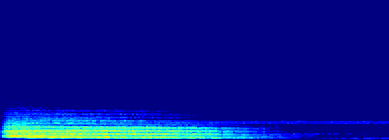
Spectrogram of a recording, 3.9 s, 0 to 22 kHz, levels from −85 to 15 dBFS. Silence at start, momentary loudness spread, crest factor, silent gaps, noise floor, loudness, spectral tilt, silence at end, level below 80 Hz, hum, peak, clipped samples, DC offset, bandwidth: 0 s; 16 LU; 18 dB; none; -72 dBFS; -25 LUFS; -0.5 dB/octave; 1.45 s; under -90 dBFS; none; -10 dBFS; under 0.1%; under 0.1%; 5 kHz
